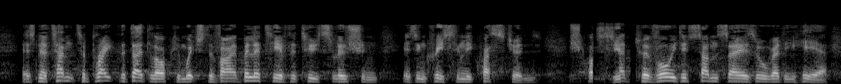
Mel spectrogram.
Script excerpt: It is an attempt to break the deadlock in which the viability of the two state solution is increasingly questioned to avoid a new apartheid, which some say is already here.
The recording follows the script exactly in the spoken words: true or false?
false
